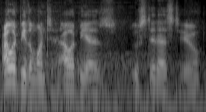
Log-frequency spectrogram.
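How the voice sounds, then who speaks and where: A man's voice: mid-range voice, steady tone, moderate pace, music in the background. A young man giving casual, off-the-cuff gameplay commentary as a streamer. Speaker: game streamer. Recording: noisy stream with game sounds.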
